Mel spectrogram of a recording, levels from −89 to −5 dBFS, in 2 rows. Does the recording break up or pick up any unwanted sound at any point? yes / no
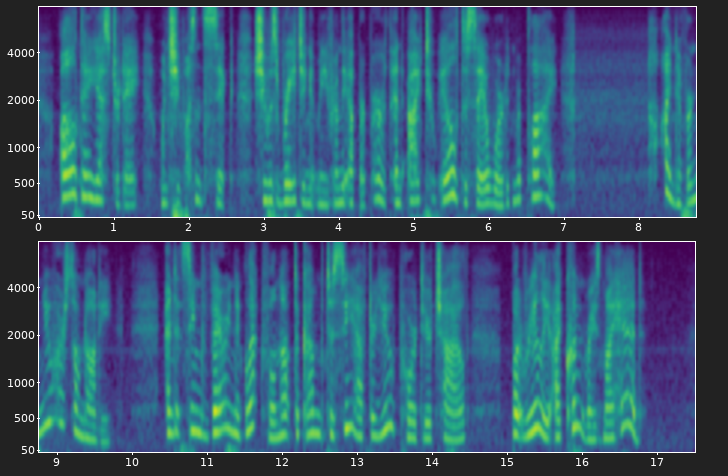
no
